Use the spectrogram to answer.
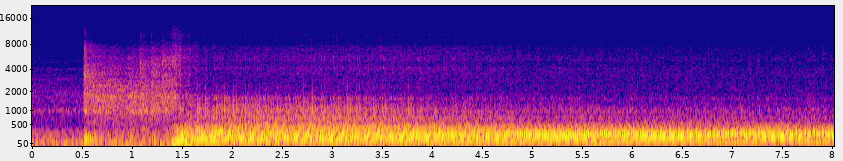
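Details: Coyote-swapped SN95 Mustang with newly welded exhaust, cold start after fitting a new power steering pump: starter whirs about a second, V8 catches and settles into a deep, even idle with no misses or knocks; sounds healthy.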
